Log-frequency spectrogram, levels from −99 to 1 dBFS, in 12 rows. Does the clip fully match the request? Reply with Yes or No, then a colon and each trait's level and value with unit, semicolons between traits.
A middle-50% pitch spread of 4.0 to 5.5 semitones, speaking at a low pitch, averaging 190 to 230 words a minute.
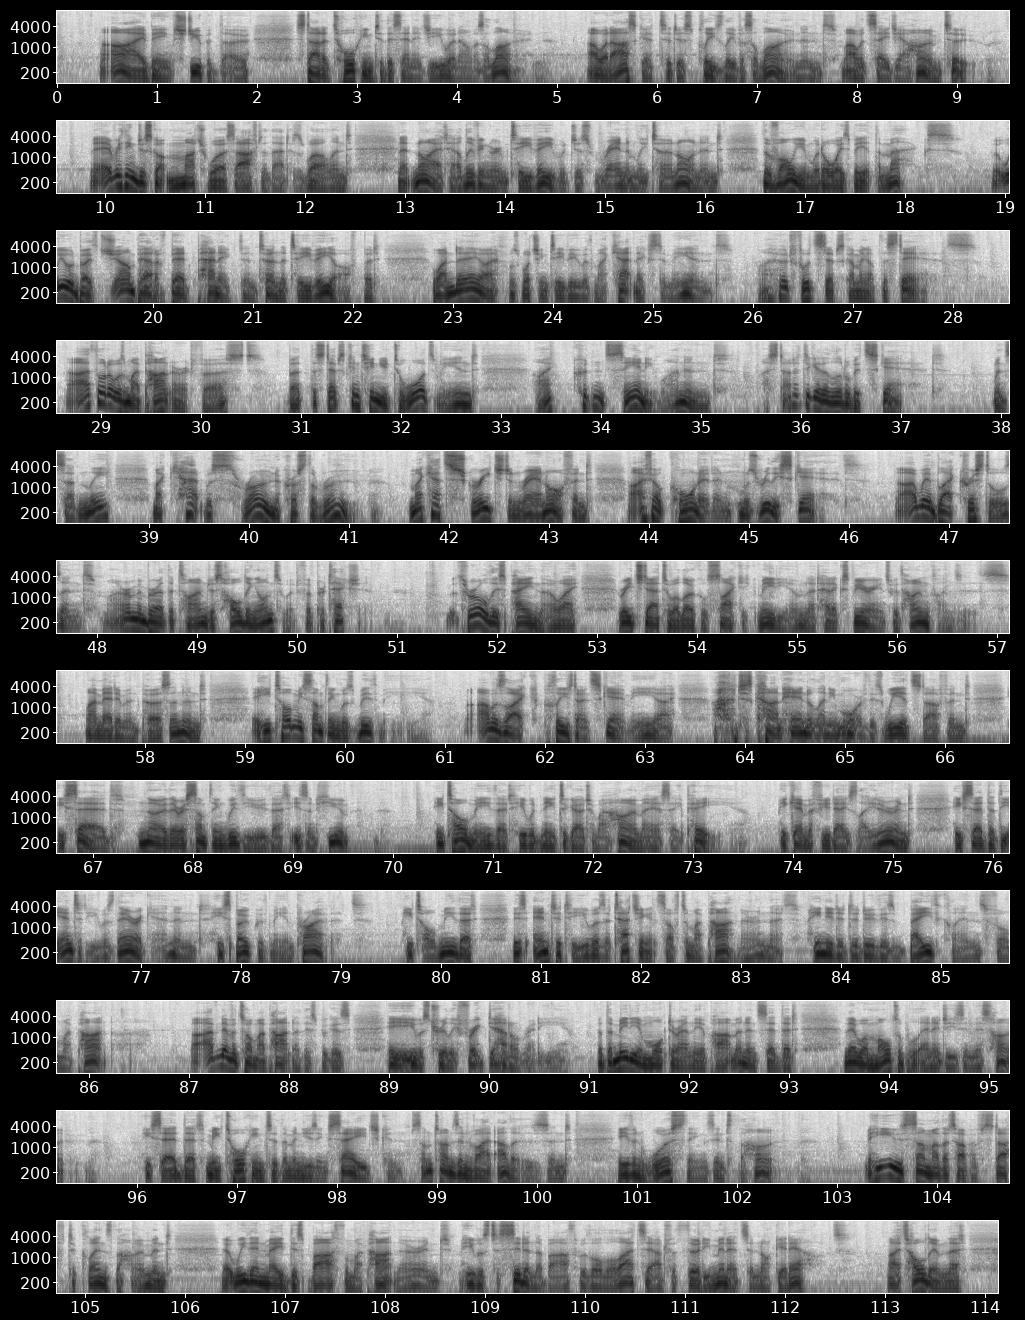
Yes: average, 4.8 semitones; very low, 80 Hz; average, 200 wpm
